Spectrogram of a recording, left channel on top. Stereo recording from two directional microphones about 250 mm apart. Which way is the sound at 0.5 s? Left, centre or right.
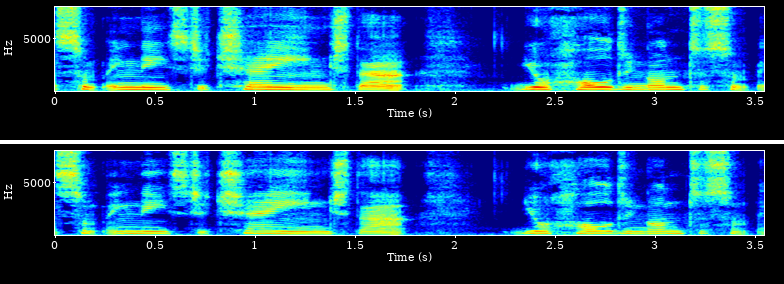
Right.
